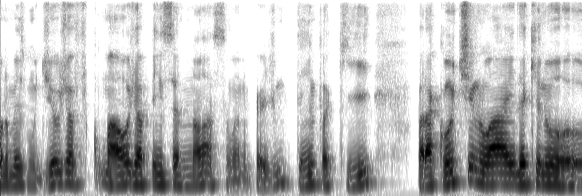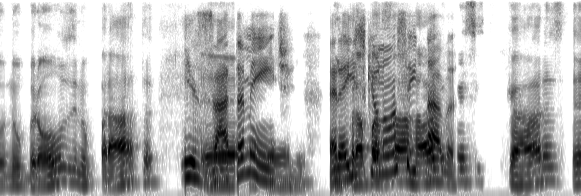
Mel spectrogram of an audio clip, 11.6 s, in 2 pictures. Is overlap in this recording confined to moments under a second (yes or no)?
no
